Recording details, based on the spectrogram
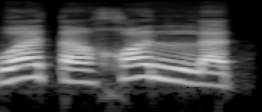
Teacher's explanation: Nah, gara-gara proses daripada isti'la ini, sehingga huruf kha itu akan terdengar tafkhim ya, tebal ketika kita ucapkan. Nah, jadi prosesnya adalah isti'la, hasilnya adalah tafkhim, tebal. · Gara-gara terangkatnya pangkal lidah kita, lidah bagian belakang terangkat, sehingga ruangan suara dari aliran huruf kha yang ingin kita keluarkan itu menyempit dan suara naik ke langit-langit. Nah, gara-gara proses daripada isti'la ini, sehingga huruf kha itu akan terdengar tafkhim ya, tebal ketika kita ucapkan.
